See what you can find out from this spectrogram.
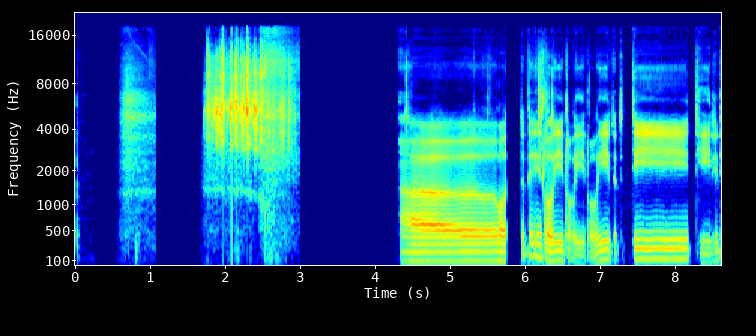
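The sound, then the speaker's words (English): Ten dice being rolled for a tabletop role-playing game: a brief soft rattle, then a louder, longer clattering shake, followed by people talking. “Roll 10 dice.”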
